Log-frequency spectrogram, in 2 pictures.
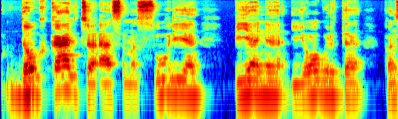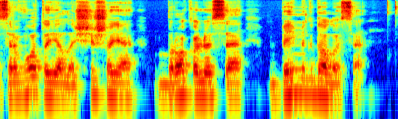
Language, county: Lithuanian, Vilnius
